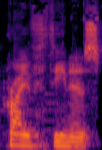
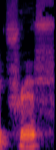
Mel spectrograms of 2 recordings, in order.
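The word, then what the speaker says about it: Prifddinas: over there really quick make sure it's pronounced privethinus but i'll just say priff i feel like an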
